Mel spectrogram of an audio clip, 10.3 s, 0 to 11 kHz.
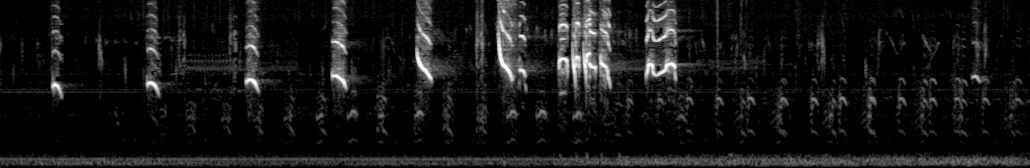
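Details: Evening of May 12, 2022 at the Charlo osprey nest, 5:45 pm MDT: a wild osprey escorting an intruder out of the area gives spaced, down-slurred whistles about one per second, rising in pitch and quickening into excited, wavering piping, then quiet.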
